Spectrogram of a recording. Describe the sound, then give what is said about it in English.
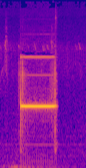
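A single steady electronic beep, clear and loud, holding one pure tone for about half a second before cutting off, like an answering machine signaling to leave a message. “Please start talking at the sound of the beep.”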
